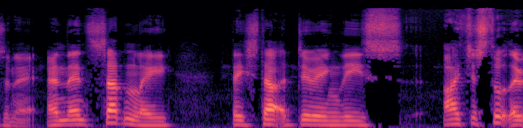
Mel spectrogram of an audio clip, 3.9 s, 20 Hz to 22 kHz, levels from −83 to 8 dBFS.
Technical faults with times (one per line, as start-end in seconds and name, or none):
2.72-3.93 pre-emphasis left on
